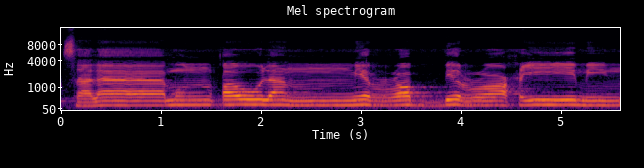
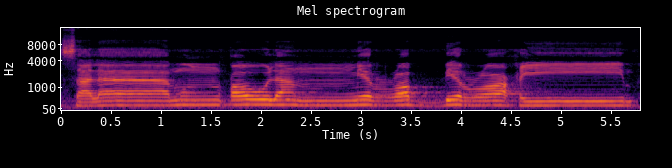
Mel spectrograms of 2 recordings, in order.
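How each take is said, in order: First: The last word ends with an added -in sound. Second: The last word ends on -eem with no ending. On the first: The reading continues without a stop. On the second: The reading stops at a pause point.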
